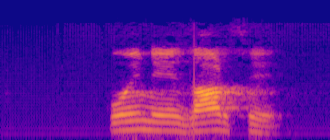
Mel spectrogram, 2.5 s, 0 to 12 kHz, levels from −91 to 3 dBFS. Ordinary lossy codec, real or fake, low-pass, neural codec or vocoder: Opus, 24 kbps; real; 7.2 kHz; none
